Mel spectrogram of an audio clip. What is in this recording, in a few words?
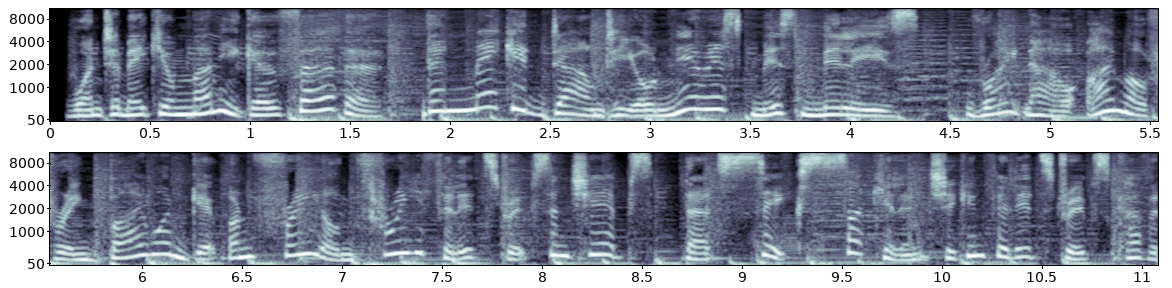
radio ad; Miss Milies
